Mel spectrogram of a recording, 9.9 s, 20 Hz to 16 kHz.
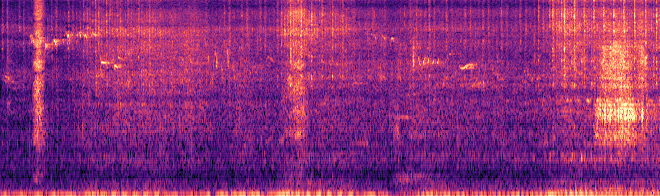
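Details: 1986 Rolls-Royce Silver Spirit II, parked since 2022, just started cold with some bad fuel: lumpy idle with irregular stumble, one cylinder not firing; misfires badly, plan is new spark plugs and checking distributor cap and points.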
